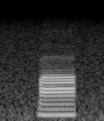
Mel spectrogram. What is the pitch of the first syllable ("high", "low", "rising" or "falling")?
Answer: high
